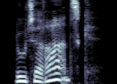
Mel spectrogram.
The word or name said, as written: lutheransk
